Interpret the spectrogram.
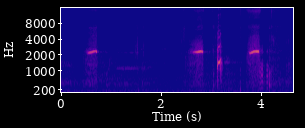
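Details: Female grey francolin, known locally as Sindhi teetar: three short, level, high whistled notes, each under a second, spaced irregularly over four seconds, with a few sharp clicks between them against a quiet background.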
